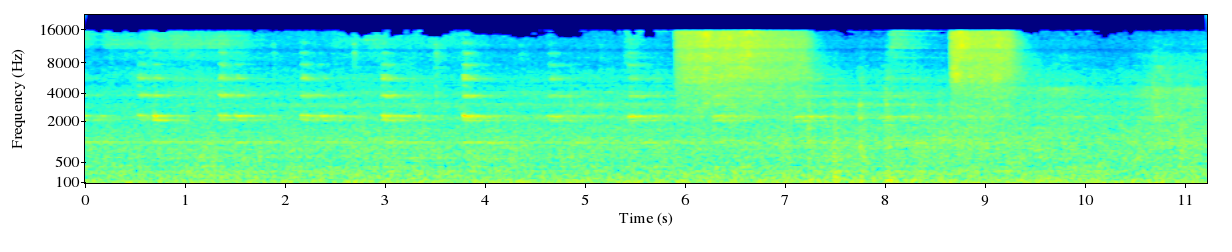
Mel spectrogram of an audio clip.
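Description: Passenger train on the far tracks of an electrified station, with a low steady rumble. A high tone pulses about every three quarters of a second for the first four seconds. Two bursts of hiss follow, about six and nine seconds in.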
